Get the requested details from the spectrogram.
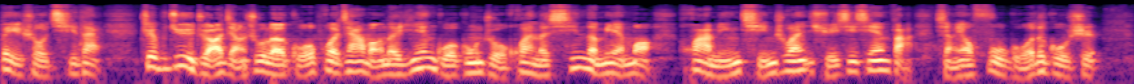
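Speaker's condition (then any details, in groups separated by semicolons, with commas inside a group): No condition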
